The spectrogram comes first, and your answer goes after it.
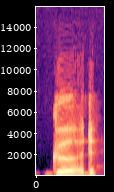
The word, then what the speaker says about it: good: like good so remember don't round your lips good your lips stay straight goo they would be rounded and make an oo sound so your tongue is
